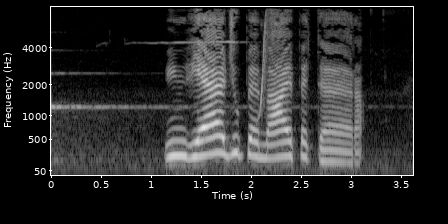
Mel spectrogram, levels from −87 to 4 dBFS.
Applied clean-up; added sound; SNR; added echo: none; Piano + Bird vocalization, bird call, bird song; 20 dB; none.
